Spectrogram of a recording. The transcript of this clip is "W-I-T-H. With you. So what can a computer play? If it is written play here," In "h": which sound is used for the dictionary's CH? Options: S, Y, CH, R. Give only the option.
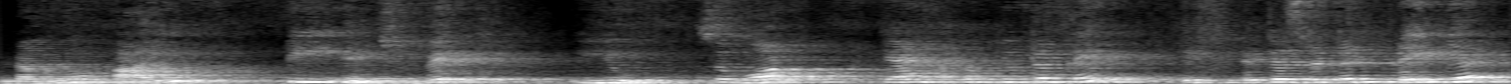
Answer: CH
